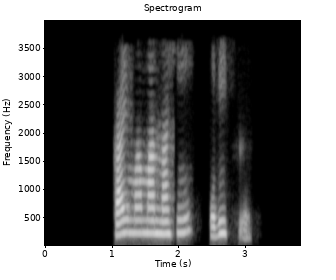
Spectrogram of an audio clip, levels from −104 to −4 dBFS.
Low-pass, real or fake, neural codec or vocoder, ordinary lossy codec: 3.6 kHz; fake; codec, 24 kHz, 0.9 kbps, WavTokenizer, large speech release; AAC, 16 kbps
